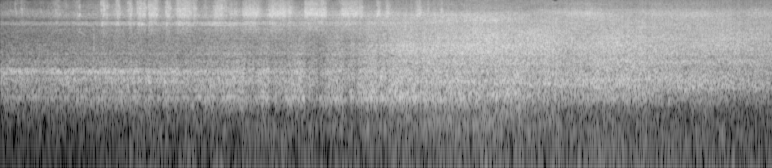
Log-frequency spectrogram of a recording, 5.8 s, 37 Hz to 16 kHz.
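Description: EP07P electric locomotive and its passenger coaches passing close by at speed. The rush of wheels on rail grows to its loudest about halfway through, then eases slightly as the coaches go by.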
